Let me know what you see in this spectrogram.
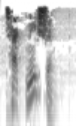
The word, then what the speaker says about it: technician: 第一个听懂一个单词叫 technician，技术人员，重音是在后面，前面那个可是不用发音，叫做 technician。 The technician will come ASAP。那第二个你要能听懂这个缩写 ASAP，叫 as soon as possible，马上就过来。这句话我们重新来慢速的读一遍。 Don't panic, I press the call button. The technician will come ASAP。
